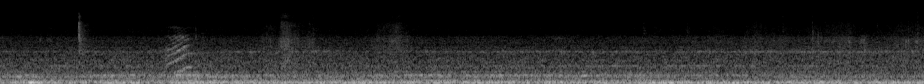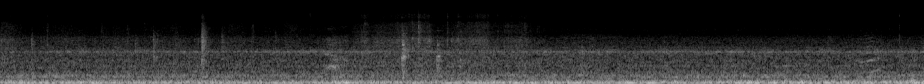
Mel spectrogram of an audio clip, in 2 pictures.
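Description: Moving train running steadily: a constant low rumble with a faint steady high whine, scattered short clicks and a few brief squeaks.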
